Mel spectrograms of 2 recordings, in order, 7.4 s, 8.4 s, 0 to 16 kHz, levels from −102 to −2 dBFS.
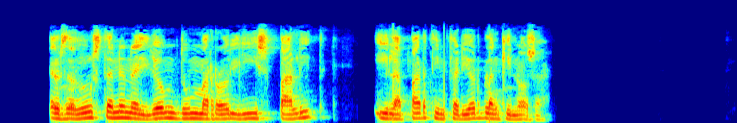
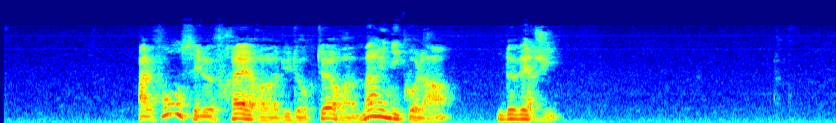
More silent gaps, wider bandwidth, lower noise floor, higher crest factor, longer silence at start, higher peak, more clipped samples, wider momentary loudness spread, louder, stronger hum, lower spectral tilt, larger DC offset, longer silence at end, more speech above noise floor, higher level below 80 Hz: first, 3.61-3.74 s vs none; about the same, 7.6 kHz vs 7 kHz; first, under -90 dBFS vs -65 dBFS; about the same, 18 dB vs 20 dB; second, 0.5 s vs 1.4 s; first, -2 dBFS vs -6 dBFS; neither; second, 7 LU vs 13 LU; first, -18 LUFS vs -24 LUFS; neither; second, -6.5 dB/octave vs -8.5 dB/octave; neither; second, 1.9 s vs 2.8 s; first, over 72 dB vs 42 dB; about the same, -54 dBFS vs -52 dBFS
